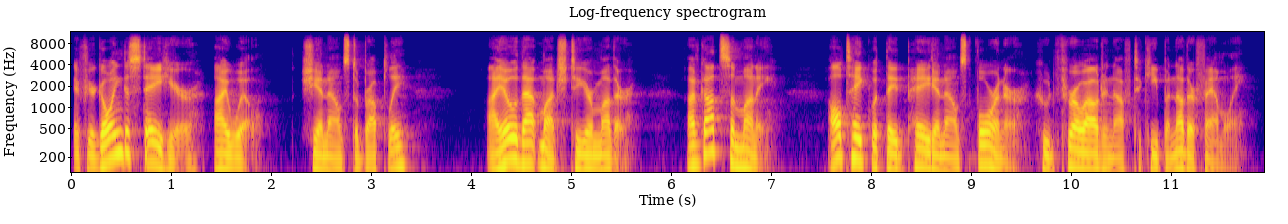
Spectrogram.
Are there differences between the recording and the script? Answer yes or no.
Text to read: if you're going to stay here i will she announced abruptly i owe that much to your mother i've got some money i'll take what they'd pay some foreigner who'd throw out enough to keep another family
yes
